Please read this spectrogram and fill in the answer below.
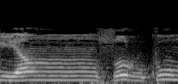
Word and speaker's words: ينصركم: آخر كلمة لهذا اليوم الآية 71، الصفحة 71 والآية 160، إن ينصركم الله، ينصركم الله، الراء وقعت بين مضمومين، ما نقول إن ينصركم، لا، الراء ساكنة، إن ينصركم الله فلا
